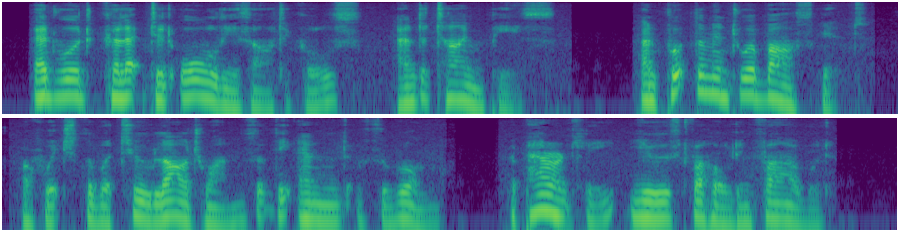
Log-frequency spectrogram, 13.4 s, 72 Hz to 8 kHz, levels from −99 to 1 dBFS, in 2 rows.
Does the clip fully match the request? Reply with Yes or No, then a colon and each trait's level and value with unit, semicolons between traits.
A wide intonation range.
Yes: wide, 6.2 semitones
